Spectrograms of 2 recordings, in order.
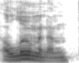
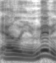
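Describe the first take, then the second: First: It is said the American way. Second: It is said the British way. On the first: "we changed the word so we could make it a product" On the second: "It is actually aluminium"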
